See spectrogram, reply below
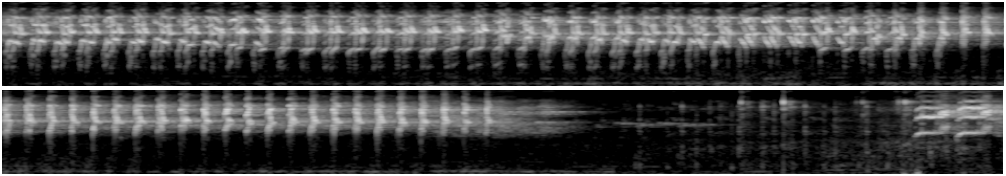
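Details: A lovebird in 'ngekek panjang' style, a lure to make birds sing: about seven seconds of rapid, shrill pulsed chatter, then a near-silent pause and a final harsh squawk.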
